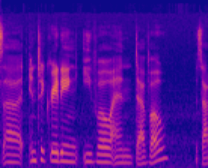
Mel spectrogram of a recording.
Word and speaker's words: Devo: It's uh integrating EVO and Devo. Is that how you pronounce it or do I probably say DVO?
